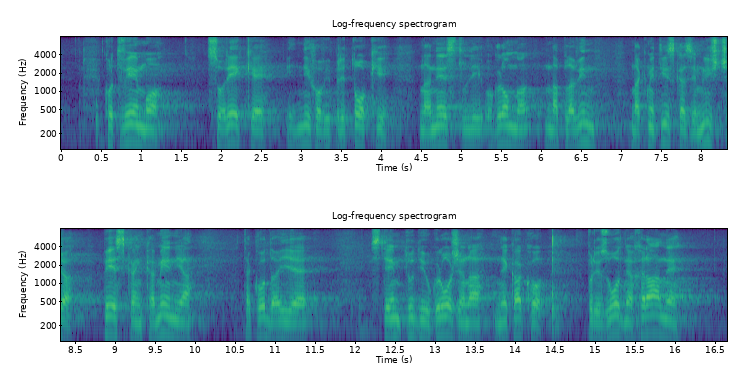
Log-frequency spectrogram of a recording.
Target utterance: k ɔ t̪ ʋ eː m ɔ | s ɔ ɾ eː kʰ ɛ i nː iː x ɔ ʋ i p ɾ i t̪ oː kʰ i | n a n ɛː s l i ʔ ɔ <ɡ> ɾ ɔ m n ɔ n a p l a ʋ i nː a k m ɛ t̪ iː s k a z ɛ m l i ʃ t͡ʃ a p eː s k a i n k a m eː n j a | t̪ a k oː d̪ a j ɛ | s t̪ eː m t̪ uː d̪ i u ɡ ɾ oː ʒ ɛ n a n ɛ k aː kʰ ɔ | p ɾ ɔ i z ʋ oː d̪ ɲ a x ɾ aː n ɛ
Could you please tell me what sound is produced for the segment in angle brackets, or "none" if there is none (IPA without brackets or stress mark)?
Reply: ɡ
